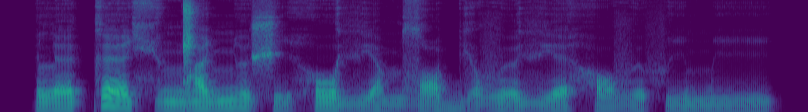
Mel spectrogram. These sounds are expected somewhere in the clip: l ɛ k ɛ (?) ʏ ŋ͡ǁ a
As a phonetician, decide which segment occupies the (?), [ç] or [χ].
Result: ç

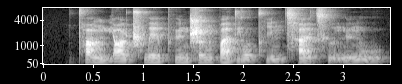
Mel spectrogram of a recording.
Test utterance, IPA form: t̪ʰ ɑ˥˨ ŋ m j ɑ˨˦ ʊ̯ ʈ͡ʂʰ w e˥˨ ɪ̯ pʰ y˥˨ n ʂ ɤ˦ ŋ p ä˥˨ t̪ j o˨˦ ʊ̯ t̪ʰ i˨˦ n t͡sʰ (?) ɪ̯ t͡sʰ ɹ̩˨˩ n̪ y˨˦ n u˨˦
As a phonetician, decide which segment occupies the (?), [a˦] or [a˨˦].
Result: a˨˦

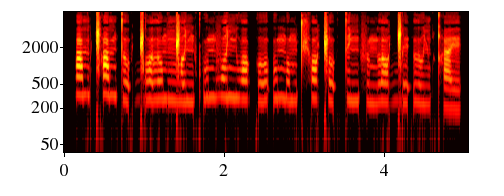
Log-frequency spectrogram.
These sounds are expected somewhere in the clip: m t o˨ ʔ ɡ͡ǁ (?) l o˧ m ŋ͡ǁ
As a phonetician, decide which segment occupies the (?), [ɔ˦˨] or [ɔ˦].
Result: ɔ˦˨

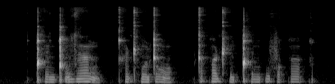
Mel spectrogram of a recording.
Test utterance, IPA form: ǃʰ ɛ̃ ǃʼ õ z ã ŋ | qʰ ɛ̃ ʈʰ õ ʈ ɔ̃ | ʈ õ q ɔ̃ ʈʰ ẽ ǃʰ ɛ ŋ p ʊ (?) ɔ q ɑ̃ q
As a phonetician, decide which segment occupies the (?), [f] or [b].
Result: f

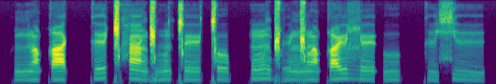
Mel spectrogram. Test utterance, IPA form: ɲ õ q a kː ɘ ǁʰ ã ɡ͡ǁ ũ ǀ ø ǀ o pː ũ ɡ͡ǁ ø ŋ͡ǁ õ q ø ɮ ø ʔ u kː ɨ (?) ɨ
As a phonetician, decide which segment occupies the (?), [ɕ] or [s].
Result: ɕ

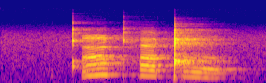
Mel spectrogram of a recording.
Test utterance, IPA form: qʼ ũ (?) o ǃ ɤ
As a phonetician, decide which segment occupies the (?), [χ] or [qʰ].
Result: qʰ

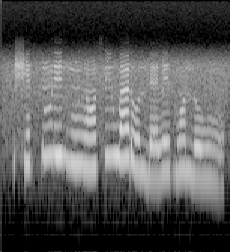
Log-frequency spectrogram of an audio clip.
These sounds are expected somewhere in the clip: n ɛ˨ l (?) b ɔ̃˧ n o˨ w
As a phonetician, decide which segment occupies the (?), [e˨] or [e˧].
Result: e˧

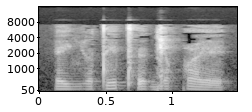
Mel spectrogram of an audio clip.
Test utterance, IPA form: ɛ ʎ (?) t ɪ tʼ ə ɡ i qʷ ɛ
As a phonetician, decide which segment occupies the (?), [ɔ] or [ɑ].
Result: ɔ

